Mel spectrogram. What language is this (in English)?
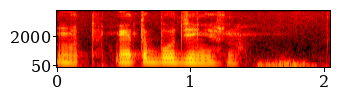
Russian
